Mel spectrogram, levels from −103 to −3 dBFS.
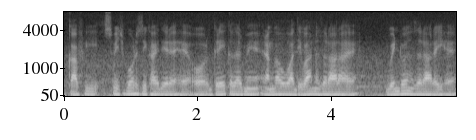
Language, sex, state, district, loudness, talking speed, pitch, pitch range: Hindi, male, Bihar, Samastipur, -30 LUFS, 235 wpm, 95 Hz, 95-105 Hz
